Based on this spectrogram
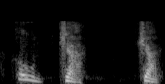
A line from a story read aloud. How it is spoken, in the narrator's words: she cried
